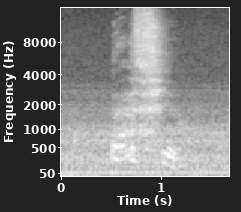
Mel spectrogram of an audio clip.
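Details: Man with allergies: quick indrawn gasp, then one forceful hissing sneeze, an allergic sneeze.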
